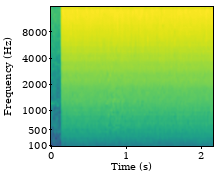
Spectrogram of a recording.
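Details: Canon EOS R6: harsh steady rapidly pulsing buzz in the mic recording, caused by the USB-C power cable plugged in while an external mic is connected.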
